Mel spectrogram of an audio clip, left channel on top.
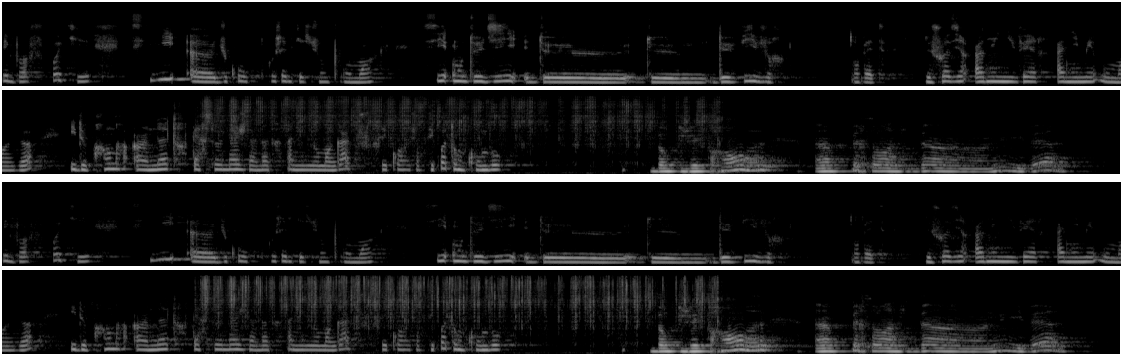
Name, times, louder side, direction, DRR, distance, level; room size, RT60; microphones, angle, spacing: voice 1, 0.0-3.7 4.2-7.8 8.5-8.7 9.2-16.2, left 2 dB, 65° left, 1.0 m, -39 dB
sound 1, 13.1-18.4, right 7 dB, 45° right, 2.5 m, -42 dB
voice 2, 17.7-19.1 19.3-21.8, right 1 dB, 30° right, 1.3 m, -35 dB
23.5 x 20.5 x 9.3 m
head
